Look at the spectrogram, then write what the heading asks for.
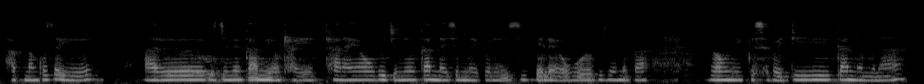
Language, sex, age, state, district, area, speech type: Bodo, female, 30-45, Assam, Kokrajhar, rural, spontaneous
